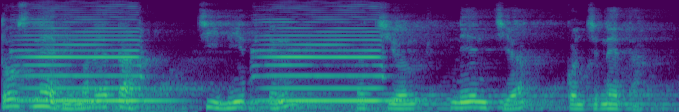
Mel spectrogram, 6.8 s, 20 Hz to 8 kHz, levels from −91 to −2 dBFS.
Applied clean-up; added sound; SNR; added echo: none; Bowed string instrument; -2 dB; reverberation time 1.8 s.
